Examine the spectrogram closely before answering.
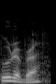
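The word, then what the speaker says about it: Örebro: I learned it's pronounced urbra, which is more helpful.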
